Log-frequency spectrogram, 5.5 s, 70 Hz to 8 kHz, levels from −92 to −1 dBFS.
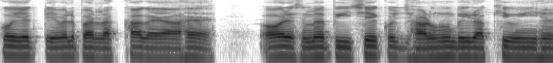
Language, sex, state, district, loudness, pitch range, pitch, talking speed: Hindi, male, Uttar Pradesh, Lalitpur, -18 LUFS, 110-120 Hz, 115 Hz, 175 wpm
